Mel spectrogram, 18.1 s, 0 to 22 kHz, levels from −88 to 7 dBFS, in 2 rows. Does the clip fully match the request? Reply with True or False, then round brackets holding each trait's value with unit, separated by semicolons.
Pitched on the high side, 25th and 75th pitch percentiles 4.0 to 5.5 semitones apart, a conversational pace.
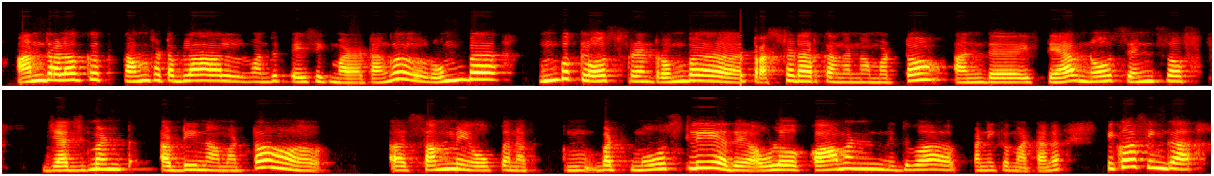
True (230 Hz; 5.2 semitones; 120 wpm)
